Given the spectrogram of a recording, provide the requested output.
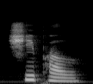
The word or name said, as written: sheeple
